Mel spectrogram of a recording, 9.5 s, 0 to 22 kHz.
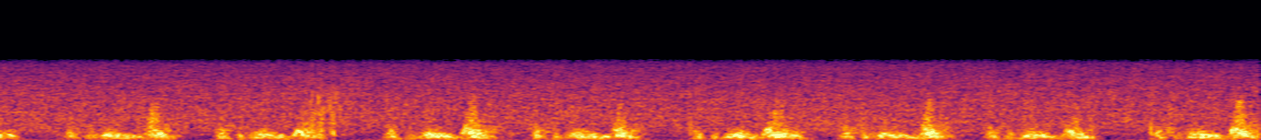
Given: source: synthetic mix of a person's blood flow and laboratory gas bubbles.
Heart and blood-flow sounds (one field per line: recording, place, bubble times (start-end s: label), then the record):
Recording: Doppler ultrasound of blood flow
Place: precordium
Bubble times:
2.31-2.61 s: bubbles
8.62-8.85 s: bubbles
From the record:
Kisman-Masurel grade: 121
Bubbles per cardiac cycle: 1 to 2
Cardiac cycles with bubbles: 10 to 50%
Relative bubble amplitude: barely perceptible (0.100 to 0.250)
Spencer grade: 2 (many but less than half of the cardiac periods contain bubble signals, singularly or in groups)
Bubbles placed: anywhere in the cardiac cycle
